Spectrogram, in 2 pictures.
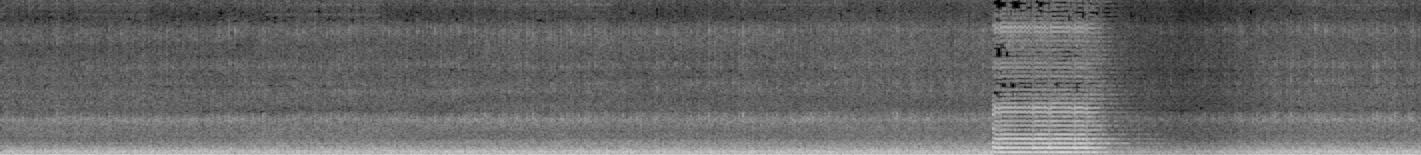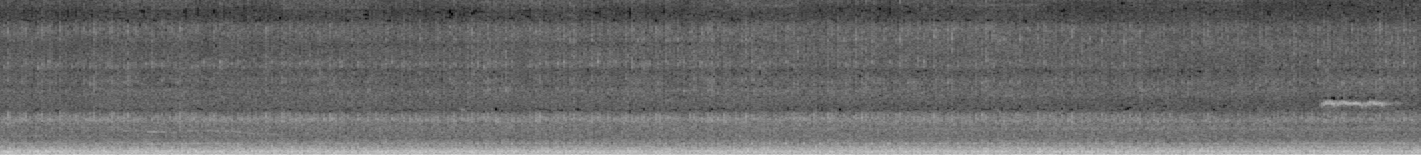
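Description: Diesel train idling with a steady low rumble. About ten seconds in, a train horn sounds once for about a second.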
